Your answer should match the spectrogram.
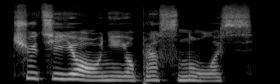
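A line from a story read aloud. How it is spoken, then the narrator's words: Grumbling cat. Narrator (Russian): проворчал кот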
